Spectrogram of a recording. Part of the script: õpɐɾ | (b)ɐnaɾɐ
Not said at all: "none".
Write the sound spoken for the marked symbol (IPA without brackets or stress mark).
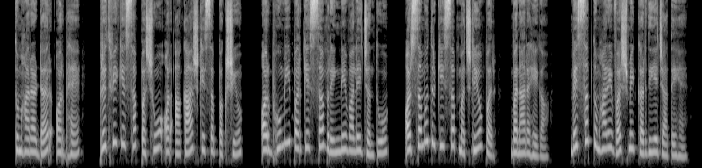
b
